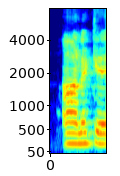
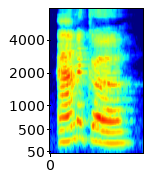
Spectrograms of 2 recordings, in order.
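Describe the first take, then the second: First: Annika with an open AH as in "father"; second pronunciation. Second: Annika with a short A as in "cat"; first pronunciation. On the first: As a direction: say Annika starting "AH-nika". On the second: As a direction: say Annika starting like "Ann". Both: Real, not acted. Name said two ways, self-correcting.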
